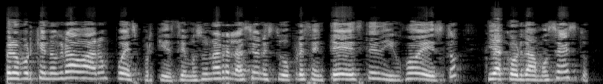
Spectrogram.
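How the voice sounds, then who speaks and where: A Colombian woman lecturing a class on arbitration, lively and acting out quoted exchanges and anecdotes. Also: fairly high pitch, a little fast, a little hiss or hum.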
